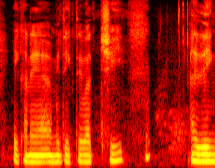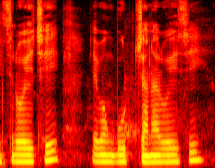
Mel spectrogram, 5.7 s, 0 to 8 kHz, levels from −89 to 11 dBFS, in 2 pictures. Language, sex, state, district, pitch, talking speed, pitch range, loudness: Bengali, male, West Bengal, Alipurduar, 120 Hz, 125 wpm, 115-135 Hz, -17 LUFS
